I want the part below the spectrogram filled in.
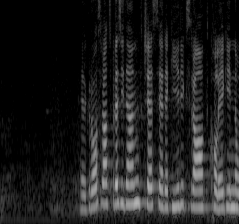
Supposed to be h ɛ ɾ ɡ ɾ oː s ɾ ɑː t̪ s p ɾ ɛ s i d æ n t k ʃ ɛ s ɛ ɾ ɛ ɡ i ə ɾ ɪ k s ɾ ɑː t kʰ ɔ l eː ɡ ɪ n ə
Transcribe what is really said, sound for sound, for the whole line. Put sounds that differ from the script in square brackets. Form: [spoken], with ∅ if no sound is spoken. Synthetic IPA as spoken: h ɛ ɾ ɡ ɾ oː s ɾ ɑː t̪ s p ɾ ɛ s i d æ n t k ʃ ɛ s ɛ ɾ ɛ ɡ i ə ɾ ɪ k s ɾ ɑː t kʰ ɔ l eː ɡ ɪ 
